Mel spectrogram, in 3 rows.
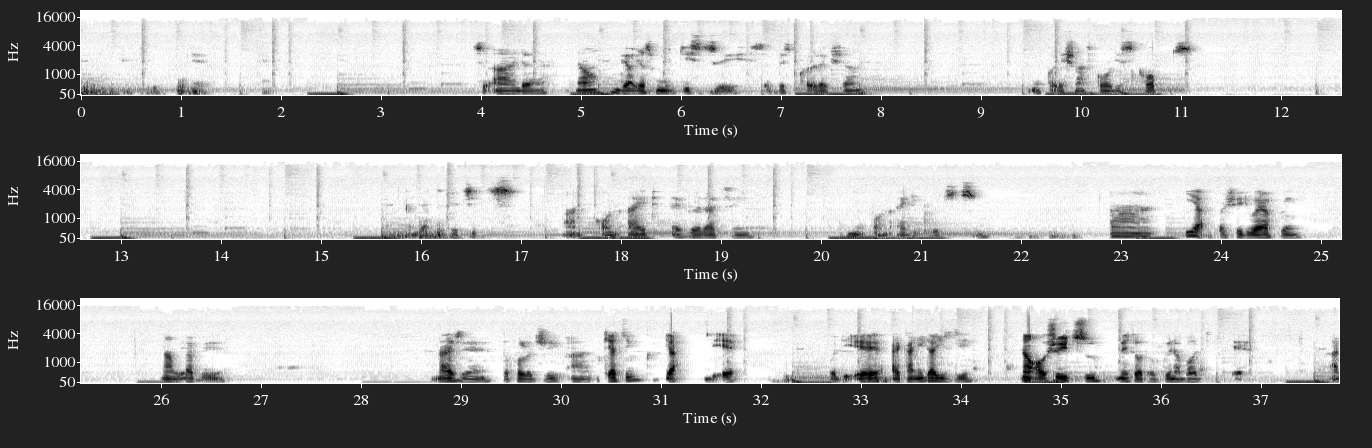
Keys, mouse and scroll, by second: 0.3 shift+middle click, 1.0 Tab, 1.8 click, 3.9 m, 13.3 click, 13.9 scroll down 3, 14.3 shift+middle drag, 14.8-15.6 scroll up 3, 16.0 alt+h, 16.6-17.1 scroll down 2, 17.1 alt+a, 18.4 click, 19.2-20.4 middle drag, 20.6-21.4 scroll up 1, 21.9-23.6 drag, 24.1-24.4 shift+middle drag, 24.6 scroll up 1, 24.7-25.3 middle drag, 25.6 shift+middle drag, 26.4-27.2 scroll up 2, 27.8 shift+middle drag, 28.7 click, 29.3 shift+middle click, 29.7-30.7 scroll up 2, 30.7 KP_3, 31.6-32.0 shift+middle drag.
